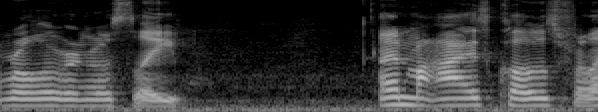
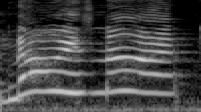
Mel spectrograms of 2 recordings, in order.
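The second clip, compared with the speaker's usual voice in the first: very high, loud, frantic denial; high-pitched mom panic; panicked denial; 9 dB louder than usual. Retold or imitated. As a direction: insist he's wrong in alarm. Panicked contradiction of husband.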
